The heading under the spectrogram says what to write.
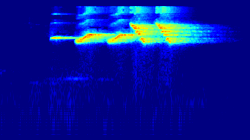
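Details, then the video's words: Double-collared seedeater song, played so a caged bird sings along: a thin high whistle, then a rapid tumbling phrase of bright, buzzy, descending twittered notes lasting about a second and a half, in clean silence. "COLOCA ESSE CANTO PARA SEU PAPACAPIM CANTAR JUNTO"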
